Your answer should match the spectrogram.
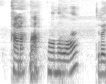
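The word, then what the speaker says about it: Kamala: thank you you're welcome it's like a comma and then law comma law comma did I say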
